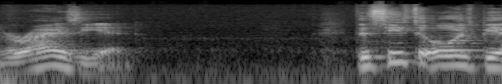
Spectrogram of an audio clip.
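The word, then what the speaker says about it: Virizion: reviewed the Victini movies I pronounced their names as Cobalion Tron and Verizion when reality their names are calian Terian and verian this seems to always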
